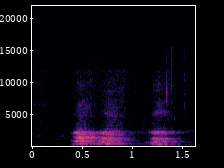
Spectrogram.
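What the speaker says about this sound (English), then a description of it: "Follow Patrick home to hear his dog barking in real life" Patrick's dog barking in two bursts, the first longer and the second shorter, fairly close and clear over a quiet background.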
